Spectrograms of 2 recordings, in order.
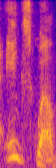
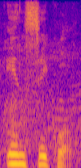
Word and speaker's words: INxSQL: Harry, it's insql. You don't pronounce the X.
